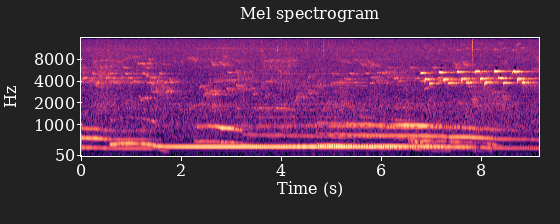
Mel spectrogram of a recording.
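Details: Gray wolves howl together in chorus after one wolf starts the call and the rest join in, long sustained tones overlapping in shifting harmony.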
